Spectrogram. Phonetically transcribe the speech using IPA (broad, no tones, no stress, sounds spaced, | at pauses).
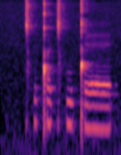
ǀʰ ʏ ǃ œ ǀʰ u ǃ ɛ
